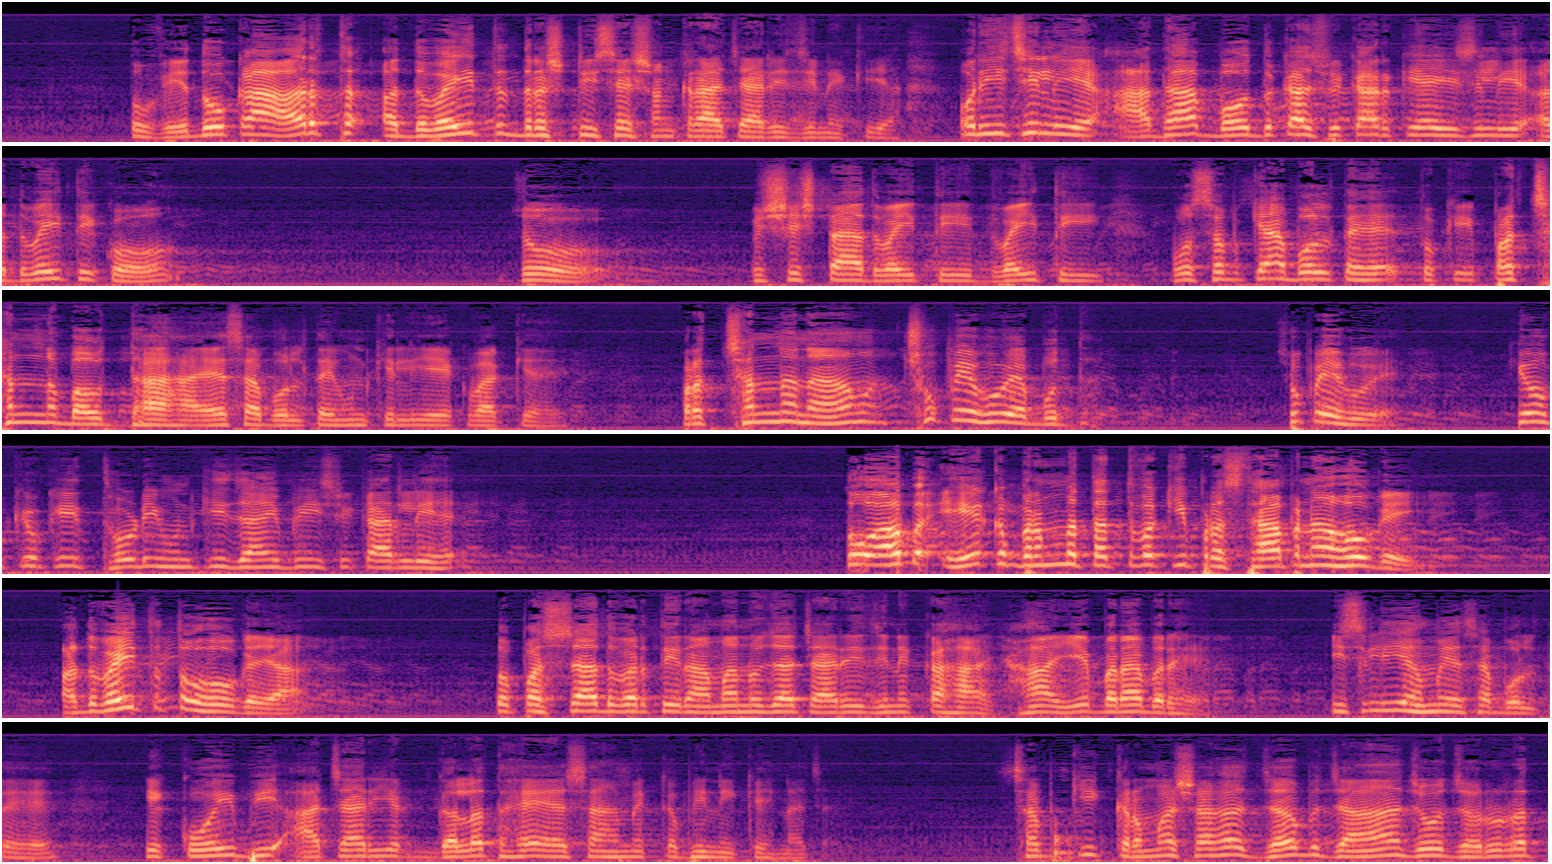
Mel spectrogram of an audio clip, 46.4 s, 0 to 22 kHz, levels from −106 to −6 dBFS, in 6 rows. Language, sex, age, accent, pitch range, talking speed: Hindi, male, 50-69, native, 160-215 Hz, 135 wpm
